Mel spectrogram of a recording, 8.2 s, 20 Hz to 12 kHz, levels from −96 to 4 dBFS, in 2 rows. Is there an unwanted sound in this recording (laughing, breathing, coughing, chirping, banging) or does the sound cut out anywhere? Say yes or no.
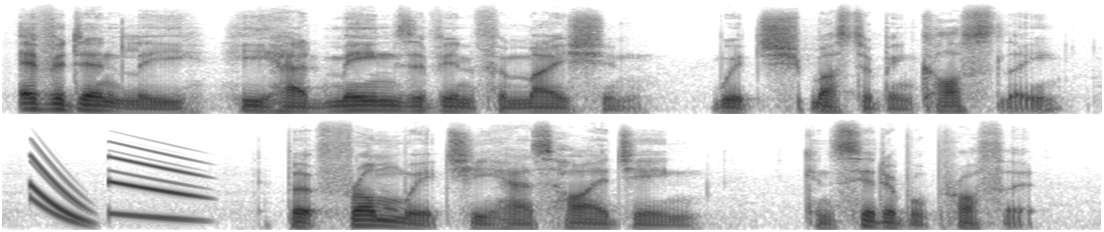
yes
